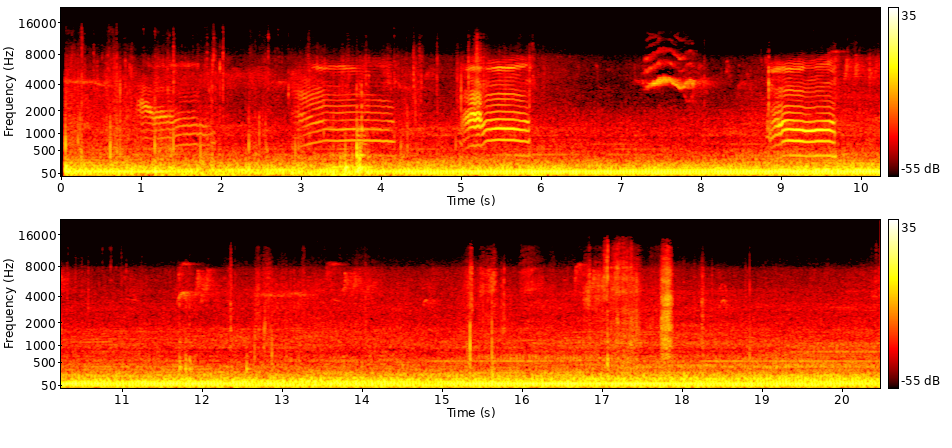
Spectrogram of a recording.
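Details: Stray cats in a park in Japan, with several harmonic meows rising and falling in the first ten seconds, over a steady low hum of background noise; quieter clicks and rustles follow.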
